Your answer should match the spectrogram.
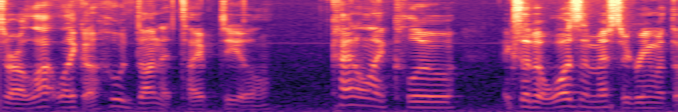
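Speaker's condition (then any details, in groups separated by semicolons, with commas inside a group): No condition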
